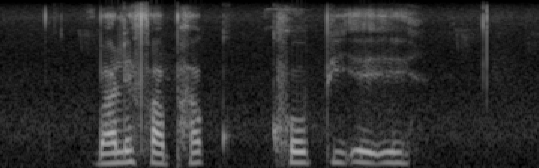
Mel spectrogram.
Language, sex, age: Tswana, male, 20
